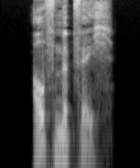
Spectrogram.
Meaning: insubordinate, rebellious, defiant
- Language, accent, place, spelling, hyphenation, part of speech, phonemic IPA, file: German, Germany, Berlin, aufmüpfig, auf‧müp‧fig, adjective, /ˈaʊ̯fˌmʏpfɪç/, De-aufmüpfig.ogg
